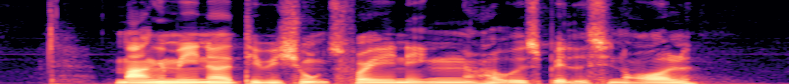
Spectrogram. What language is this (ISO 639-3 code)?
dan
